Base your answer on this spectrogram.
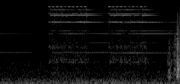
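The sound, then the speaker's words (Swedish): A telephone rings in a bookshop in Gothenburg in 1973. It gives two quiet bursts of bell ringing with a short gap between them. “i Göteborg när telefonen ringer”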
